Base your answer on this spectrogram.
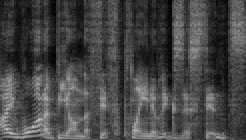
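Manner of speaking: nerd voice. Teasing the other speaker by acting out a stereotypical movie nerd: stereotypical movie nerd voice. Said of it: "stereotypical movie school nerd who's like".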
